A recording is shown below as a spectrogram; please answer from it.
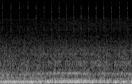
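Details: Porsche 944 at warm engine temperature, idle stabiliser defeated by jumping diagnostic port B to C for idle adjustment (target about 900 ± 50 rpm): low, even burble with a steady beat, no hunting or dips, stable idle.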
